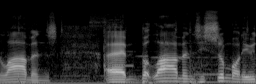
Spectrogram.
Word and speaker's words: Lammens: I say Lemons and they call him Lammens.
